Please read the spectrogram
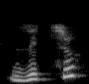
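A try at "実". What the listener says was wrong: Yeah, harden the J a little bit, and also make the ts with your teeth rather than with your tongue. So it's not it's not jitsu, it's jitsu, jitsu, jitsu.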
